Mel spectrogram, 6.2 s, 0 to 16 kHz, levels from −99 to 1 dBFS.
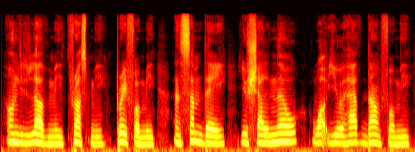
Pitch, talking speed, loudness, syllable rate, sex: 150 Hz, 195 wpm, -18 LUFS, 3.9 syllables/s, male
